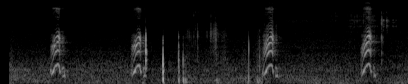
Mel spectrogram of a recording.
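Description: A sugar glider gives short, yapping barks, repeated about once a second.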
